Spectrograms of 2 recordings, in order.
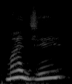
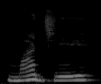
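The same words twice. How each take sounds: First: It is said in an excited, lively tone. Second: It is said in an annoyed, irritated tone. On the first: The speaker is thrilled and asks whether it is really true. "we used maji in an excited way" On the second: The speaker is irritated that this is really happening. "if you say it in a different tone, it can express a different emotion"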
